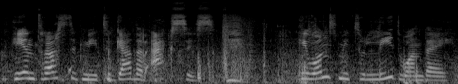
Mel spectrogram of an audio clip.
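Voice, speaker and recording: High-voiced proud young Viking woman played by an actress. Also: a little slow, noisy background, lightly acted. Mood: troubled, restless. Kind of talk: video game cutscene acting.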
